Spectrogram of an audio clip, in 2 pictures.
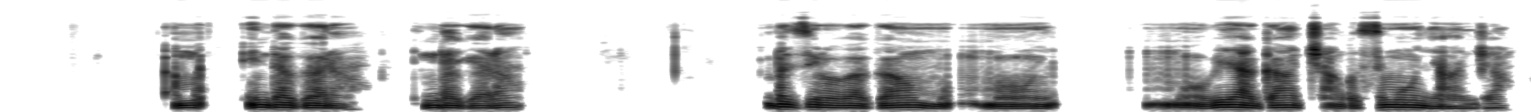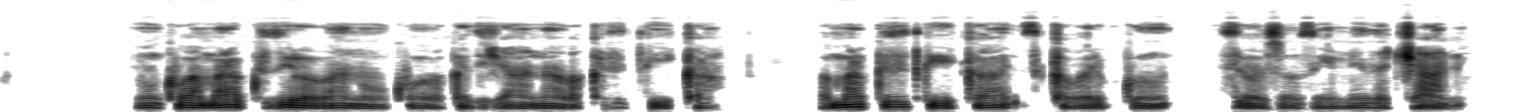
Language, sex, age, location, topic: Kinyarwanda, male, 50+, Musanze, agriculture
